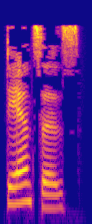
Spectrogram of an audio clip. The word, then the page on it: dances: British English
